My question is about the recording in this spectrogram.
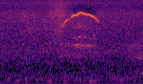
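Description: Near silence, with one faint, brief high-pitched chirp about a second in that rises and then falls in pitch.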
